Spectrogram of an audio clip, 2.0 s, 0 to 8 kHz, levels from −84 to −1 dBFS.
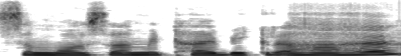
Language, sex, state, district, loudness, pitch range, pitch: Hindi, female, Bihar, Jahanabad, -14 LUFS, 205-210 Hz, 210 Hz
